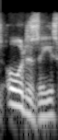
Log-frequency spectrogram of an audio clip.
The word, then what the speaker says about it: Audeze: It's not, so it's pronounced more or less like Audacy, but it's Audacy, spelled A-U-D-E-Z-E, as in Aud-easy, Audacy is how they pronounce it.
